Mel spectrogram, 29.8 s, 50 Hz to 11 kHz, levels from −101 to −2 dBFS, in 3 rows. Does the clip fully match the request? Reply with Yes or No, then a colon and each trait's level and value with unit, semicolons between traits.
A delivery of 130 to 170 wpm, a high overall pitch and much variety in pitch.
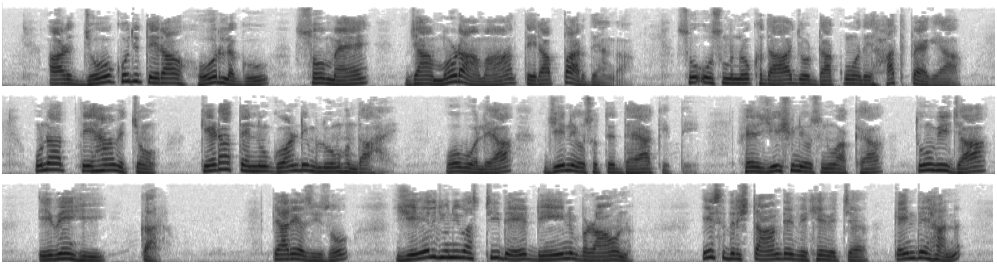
No: average, 135 wpm; medium, 155 Hz; wide, 6.4 semitones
